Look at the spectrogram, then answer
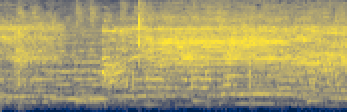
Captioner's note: razor turning on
